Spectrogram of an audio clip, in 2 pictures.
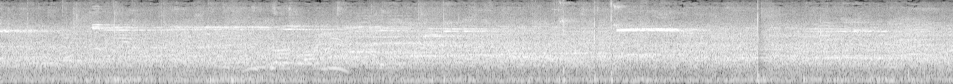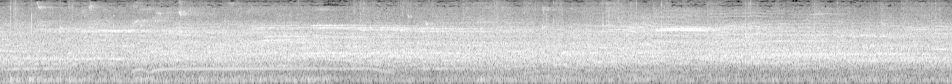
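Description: Indoor volleyball being played: balls being hit and bouncing on the courts, with short high shoe squeaks over a steady babble of voices in a large hall.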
